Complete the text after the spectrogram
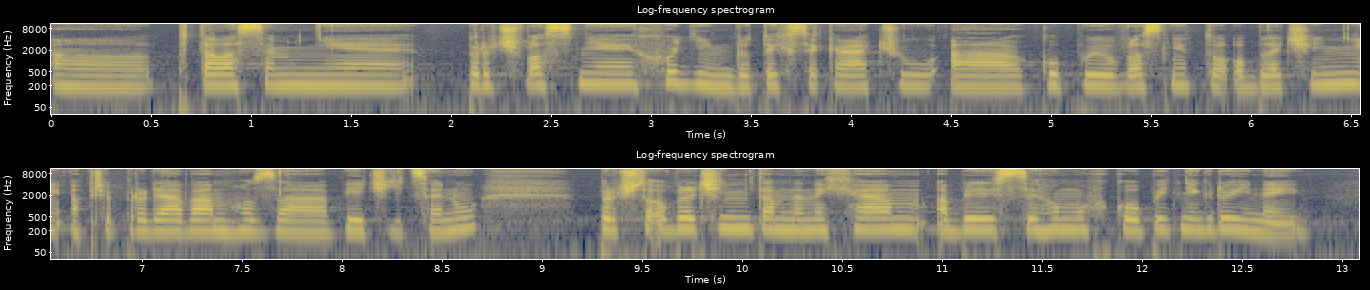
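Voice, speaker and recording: A woman's fairly high-pitched voice, monotone and flat in intonation, at a fairly slow pace. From Czech Republic, Pardubice region. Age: 20s. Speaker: second-hand clothing e-shop owner. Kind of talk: documentary interview.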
